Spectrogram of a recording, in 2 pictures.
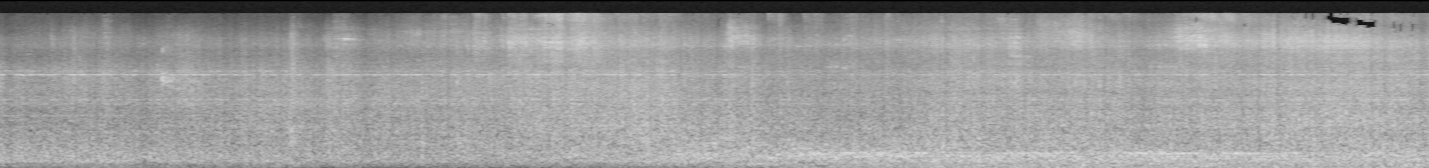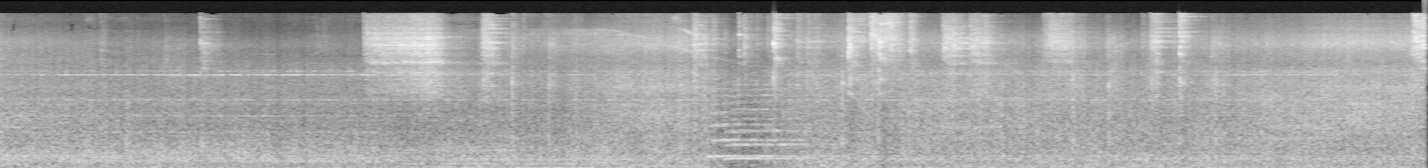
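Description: Northern Ireland Railways CAF diesel multiple unit running through the station, its rumble and wheel noise on the rails growing louder as it comes close, with a short horn toot about three-quarters of the way through.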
